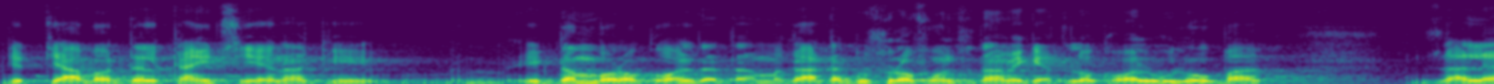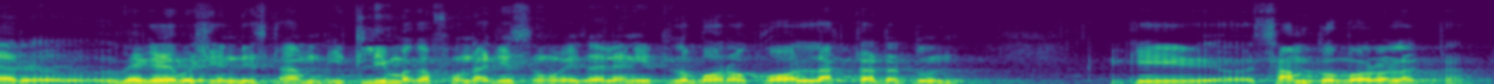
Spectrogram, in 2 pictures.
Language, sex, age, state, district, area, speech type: Goan Konkani, male, 45-60, Goa, Bardez, urban, spontaneous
